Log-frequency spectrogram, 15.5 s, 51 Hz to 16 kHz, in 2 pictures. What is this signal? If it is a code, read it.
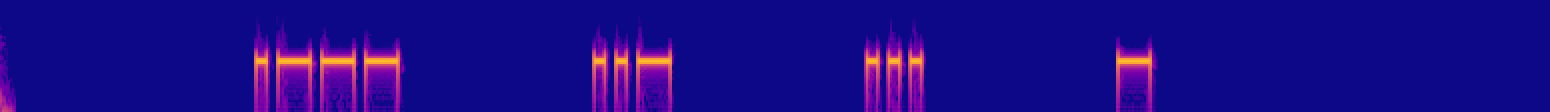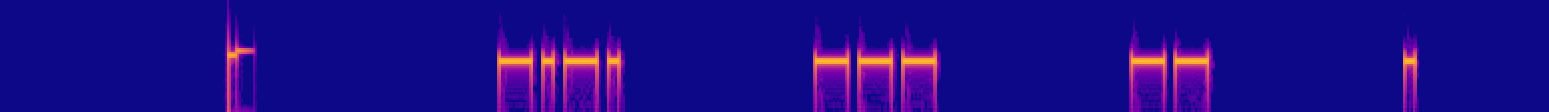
Morse code, heard as a keyed tone, about 23 wpm, spaced as for 8 wpm, 700 Hz. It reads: JUST COME
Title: 6x Character Spacing - Top 300 Words - 22wpm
